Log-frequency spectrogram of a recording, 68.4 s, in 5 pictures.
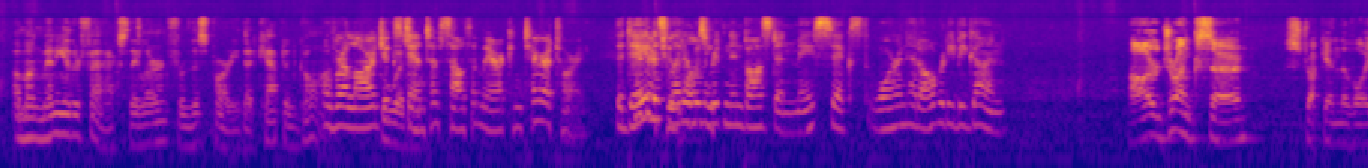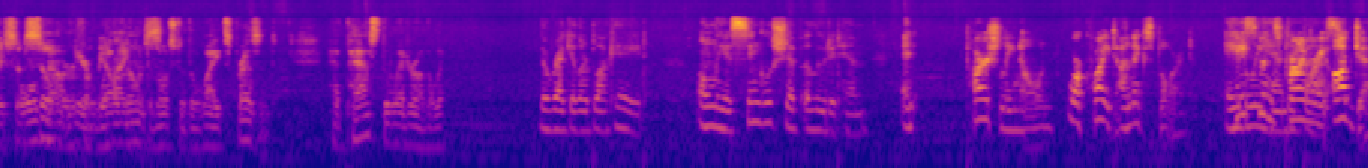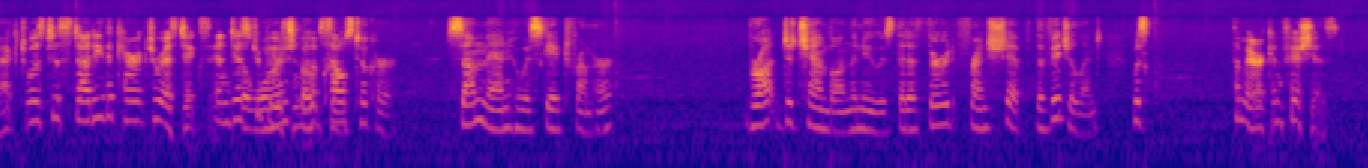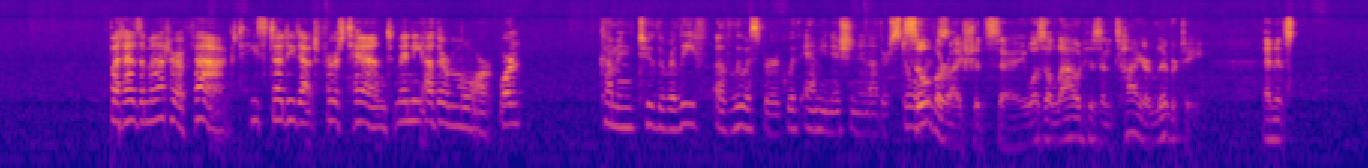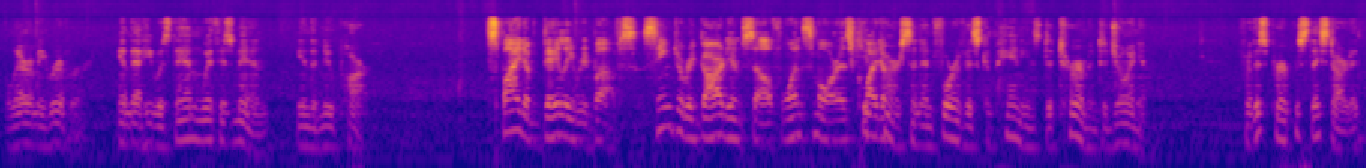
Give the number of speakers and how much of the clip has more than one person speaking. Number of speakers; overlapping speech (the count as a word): four, about 11%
